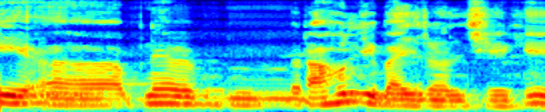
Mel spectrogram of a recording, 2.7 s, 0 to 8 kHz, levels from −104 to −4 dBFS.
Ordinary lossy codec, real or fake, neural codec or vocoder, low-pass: none; real; none; none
